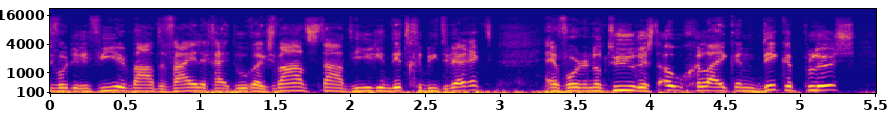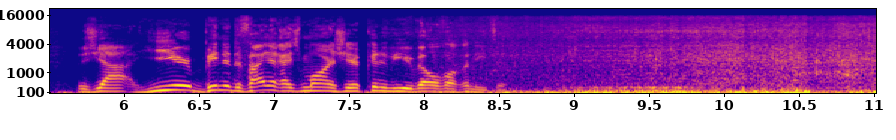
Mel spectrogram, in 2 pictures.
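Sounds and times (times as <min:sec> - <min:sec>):
speech: 0:00.0 - 0:08.8
car driving along a road through a riverside polder area: 0:08.4 - 0:11.0.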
